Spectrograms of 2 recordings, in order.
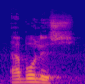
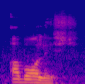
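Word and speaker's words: abolish: एबोलिश, अबॉलिश, जिसका सही उच्चारण क्या होता है? अबॉलिश, अबॉलिश।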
